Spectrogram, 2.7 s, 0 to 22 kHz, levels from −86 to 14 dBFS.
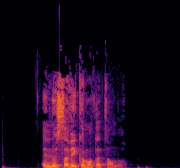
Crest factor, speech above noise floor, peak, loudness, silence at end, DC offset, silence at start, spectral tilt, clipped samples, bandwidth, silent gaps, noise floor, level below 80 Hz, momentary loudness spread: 20 dB; 45 dB; 0 dBFS; -16 LUFS; 0.9 s; under 0.1%; 0.65 s; -3.5 dB/octave; under 0.1%; 16.5 kHz; none; -62 dBFS; -52 dBFS; 16 LU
